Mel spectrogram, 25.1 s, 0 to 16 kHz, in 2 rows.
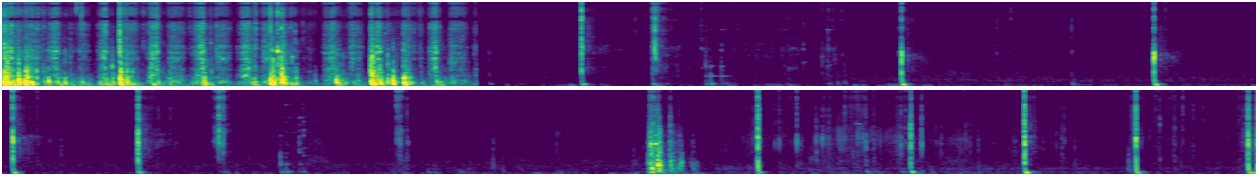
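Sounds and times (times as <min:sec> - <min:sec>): axe chopping firewood: 0:00.0 - 0:04.8, 0:09.0 - 0:09.2, 0:11.5 - 0:11.9, 0:12.6 - 0:13.1, 0:13.9 - 0:14.9, 0:22.8 - 0:23.2, 0:23.8 - 0:25.0.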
